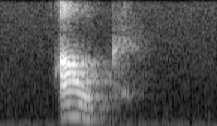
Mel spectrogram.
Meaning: deep place, depth
- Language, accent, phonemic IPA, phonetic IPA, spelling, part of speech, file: Armenian, Eastern Armenian, /ɑlkʰ/, [ɑlkʰ], ալք, noun, Hy-ալք.ogg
